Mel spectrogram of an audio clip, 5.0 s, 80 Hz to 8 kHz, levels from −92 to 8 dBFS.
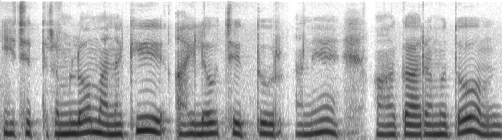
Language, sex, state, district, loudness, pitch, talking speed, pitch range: Telugu, female, Andhra Pradesh, Chittoor, -14 LUFS, 215 Hz, 120 wpm, 205-235 Hz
